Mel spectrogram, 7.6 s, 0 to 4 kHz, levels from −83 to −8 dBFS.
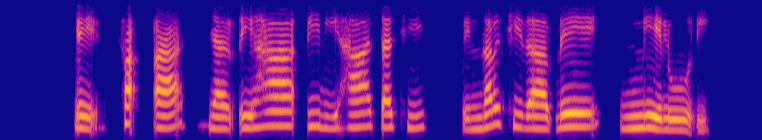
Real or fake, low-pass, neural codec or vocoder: fake; 3.6 kHz; codec, 16 kHz, 4 kbps, FunCodec, trained on Chinese and English, 50 frames a second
